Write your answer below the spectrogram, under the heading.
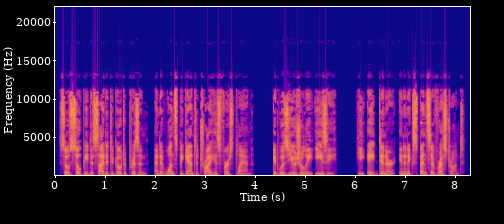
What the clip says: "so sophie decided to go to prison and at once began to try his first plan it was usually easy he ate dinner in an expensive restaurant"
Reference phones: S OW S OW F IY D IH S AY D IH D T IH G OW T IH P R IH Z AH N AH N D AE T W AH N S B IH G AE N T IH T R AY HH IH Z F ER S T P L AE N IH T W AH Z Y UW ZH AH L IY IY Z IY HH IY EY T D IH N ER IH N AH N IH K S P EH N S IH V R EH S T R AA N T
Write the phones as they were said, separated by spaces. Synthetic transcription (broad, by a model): S OW S OW P IY D IH S AY D IH D T IH G OW T IH P R IH Z AH N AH N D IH T W AH N S B IH G AE N T IH T R AY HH IH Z F ER S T P L AE N IH T W AH Z Y UW ZH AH L IY IY Z IY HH IY EY T D IH N ER IH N AH N IH K S P EH N S IH V R EH S T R AA N T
